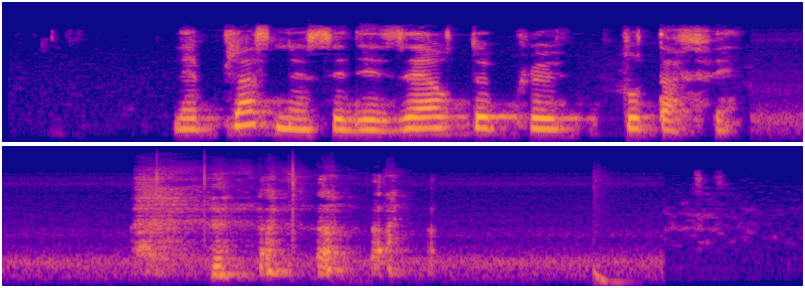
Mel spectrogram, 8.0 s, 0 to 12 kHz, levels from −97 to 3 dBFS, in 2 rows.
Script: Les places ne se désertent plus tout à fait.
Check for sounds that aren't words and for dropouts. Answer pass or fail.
fail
